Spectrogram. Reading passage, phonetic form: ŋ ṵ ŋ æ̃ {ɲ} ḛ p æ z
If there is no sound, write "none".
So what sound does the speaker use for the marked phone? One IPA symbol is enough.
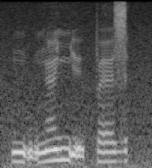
ɲ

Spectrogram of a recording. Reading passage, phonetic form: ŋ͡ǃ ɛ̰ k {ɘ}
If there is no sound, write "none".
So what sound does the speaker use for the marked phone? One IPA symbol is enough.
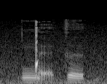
ɘ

